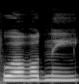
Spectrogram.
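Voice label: "pôvodný", Slovak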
